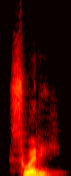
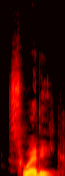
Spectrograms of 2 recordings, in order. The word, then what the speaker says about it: sweaty: "Sweaty" se prononce comme un D, donc les mots qui se terminent par "ty" sonnent souvent comme "d", "sweady", pas "en sueur", "sweady".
